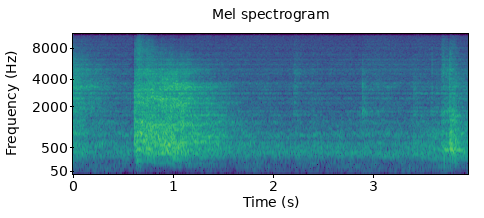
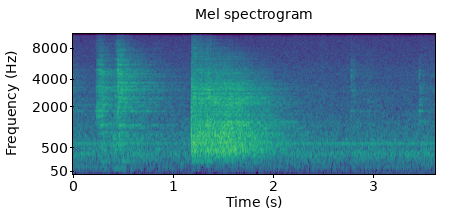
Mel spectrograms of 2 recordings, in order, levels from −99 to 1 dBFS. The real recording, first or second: second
